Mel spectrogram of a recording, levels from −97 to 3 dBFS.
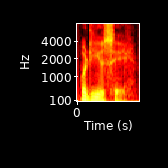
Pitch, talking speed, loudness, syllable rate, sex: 110 Hz, 285 wpm, -15 LUFS, 6.9 syllables/s, male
